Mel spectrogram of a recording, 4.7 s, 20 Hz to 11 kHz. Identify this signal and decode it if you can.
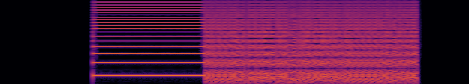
POCSAG pager data (512 baud), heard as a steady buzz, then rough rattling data.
